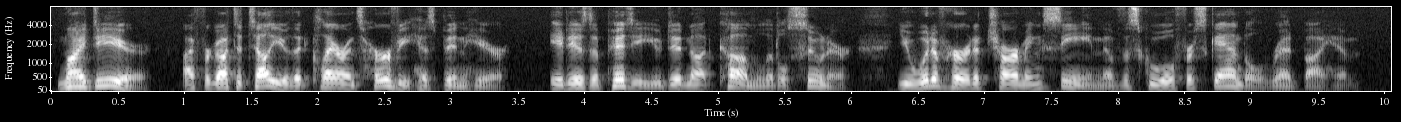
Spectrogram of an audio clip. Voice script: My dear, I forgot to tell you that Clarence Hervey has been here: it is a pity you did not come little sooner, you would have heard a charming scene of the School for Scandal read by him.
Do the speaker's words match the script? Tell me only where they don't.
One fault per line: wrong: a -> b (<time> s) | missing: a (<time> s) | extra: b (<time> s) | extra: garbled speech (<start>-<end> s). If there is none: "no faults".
no faults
